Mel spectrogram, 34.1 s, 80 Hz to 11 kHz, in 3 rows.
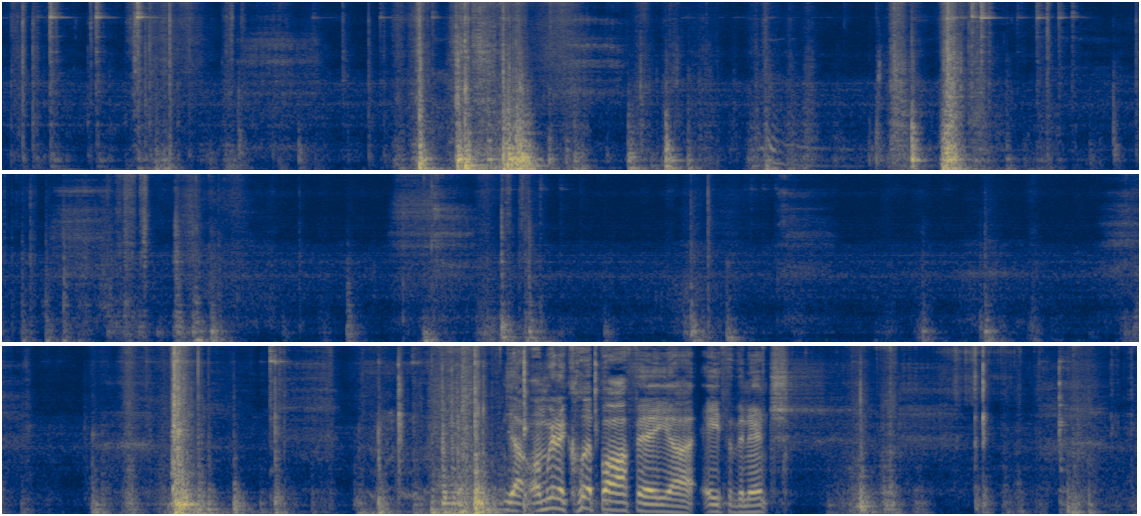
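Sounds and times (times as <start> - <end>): knocks clunks and rattles of tools: 3.8 - 7.6, 26.3 - 27.8.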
